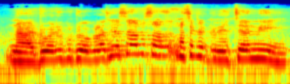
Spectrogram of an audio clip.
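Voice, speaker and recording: A woman's voice: high-pitched, lively intonation, a little fast, warm tone, low-quality recording. A middle-aged woman from Central Java telling her conversion story in an interview, turning tearful and pleading when she recalls her prayers. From Central Java, Indonesia. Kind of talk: emotional personal testimony.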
